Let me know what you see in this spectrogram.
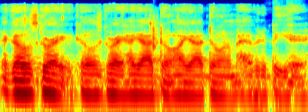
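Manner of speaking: late-night R&B talk-show host voice. A guest answers the host's greeting on the show: like a late-night R&B talk show host. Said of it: "talking to us like an R&B talk show host".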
